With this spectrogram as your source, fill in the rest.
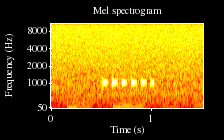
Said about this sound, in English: Your phone rings, slicing through the tension like a blade.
